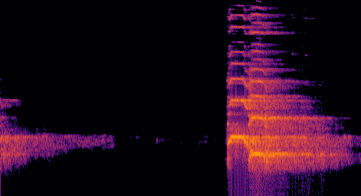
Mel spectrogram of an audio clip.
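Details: Common crane gives a loud ringing trumpet call full of overtones, lasting over two seconds and slowly fading, after a softer call dies away and a pause of silence.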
